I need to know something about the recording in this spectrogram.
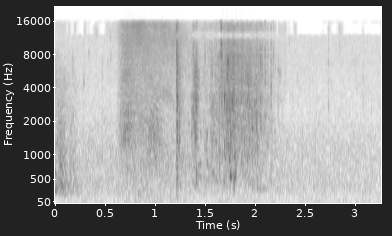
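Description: A fishing line swishes through the air as it is cast.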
